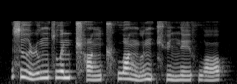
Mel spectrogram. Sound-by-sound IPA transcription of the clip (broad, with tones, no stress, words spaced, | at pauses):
sɹ̩˥˨ɻʊ˦ŋswə˦n ʈ͡ʂʰɑ˨˦ŋʈ͡ʂʰwɑ˥˨ŋ lʊ˥˨ŋt͡ɕʰy˨˩n̪e˨˦ɪ̯fwɔ˨˦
